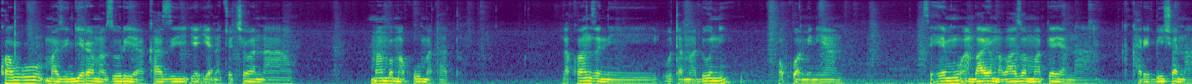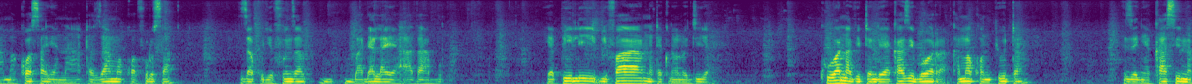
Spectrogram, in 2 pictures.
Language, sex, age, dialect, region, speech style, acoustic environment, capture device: Swahili, male, 25-34, Kenya - Nairobi Sheng-influenced, Kenya, relaxed, appliances, desktop / Windows / Chrome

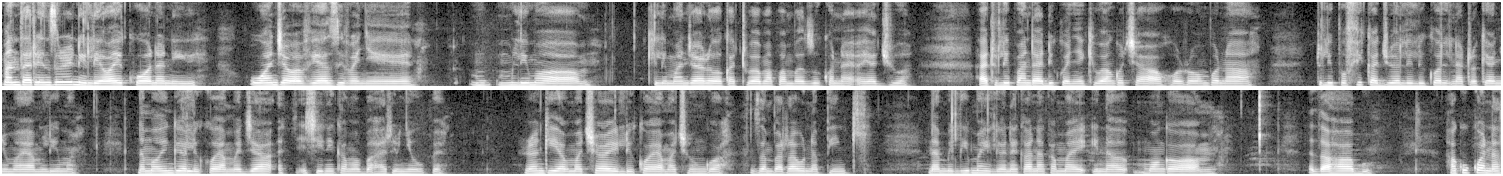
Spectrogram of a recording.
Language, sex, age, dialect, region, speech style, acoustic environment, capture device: Swahili, female, 25-34, Kenya - Nairobi Sheng-influenced, Kenya, relaxed, silence, mobile / Linux / Chrome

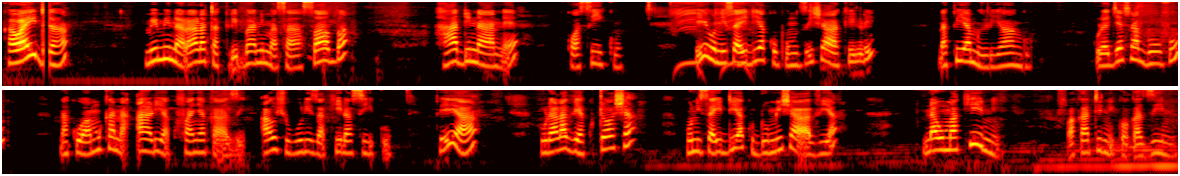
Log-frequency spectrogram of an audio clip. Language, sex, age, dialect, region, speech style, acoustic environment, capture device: Swahili, female, 45-54, Kenya - Nairobi Sheng-influenced, Kenya, happy, silence, mobile / Linux / Chrome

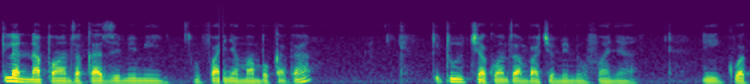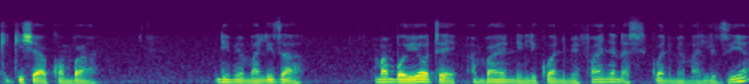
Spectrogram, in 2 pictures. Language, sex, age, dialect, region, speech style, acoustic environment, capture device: Swahili, male, 18-24, Kenya - Nairobi Sheng-influenced, Kenya, relaxed; focused, silence; nature, mobile / Linux / Chrome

